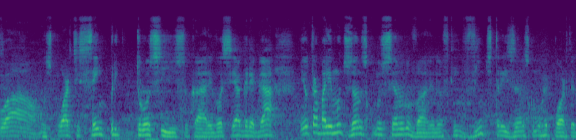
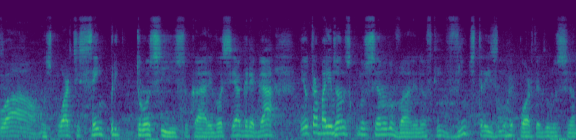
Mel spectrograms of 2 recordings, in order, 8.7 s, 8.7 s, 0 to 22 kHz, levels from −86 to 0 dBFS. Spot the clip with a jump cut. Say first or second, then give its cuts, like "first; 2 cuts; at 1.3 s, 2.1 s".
second; 2 cuts; at 5.0 s, 7.4 s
